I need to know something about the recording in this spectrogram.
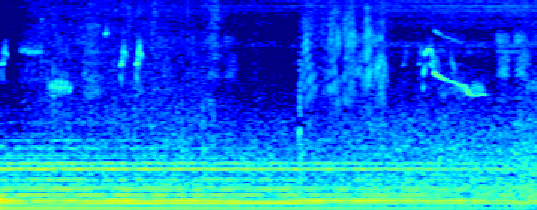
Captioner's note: frogs croaking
